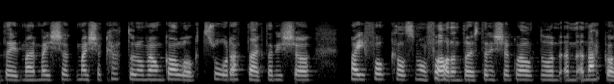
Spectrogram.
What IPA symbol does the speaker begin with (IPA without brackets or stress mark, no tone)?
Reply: d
